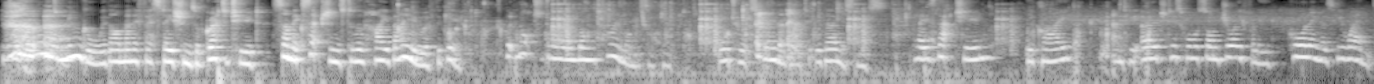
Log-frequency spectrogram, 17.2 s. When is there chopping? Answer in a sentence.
The chopping can't be heard in this clip.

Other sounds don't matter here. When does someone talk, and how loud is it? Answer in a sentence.
The talking can be heard from 0.0 to 17.1 s, getting quieter.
